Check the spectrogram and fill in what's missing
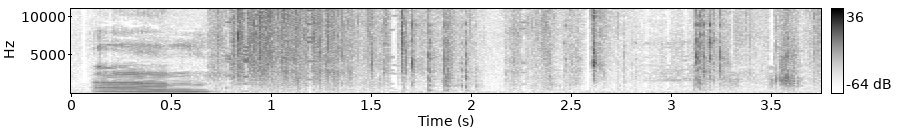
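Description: Plastic ribbon bags crinkle and rustle as they are handled up close, with bursts of crumpling and a brief voice at the start.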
